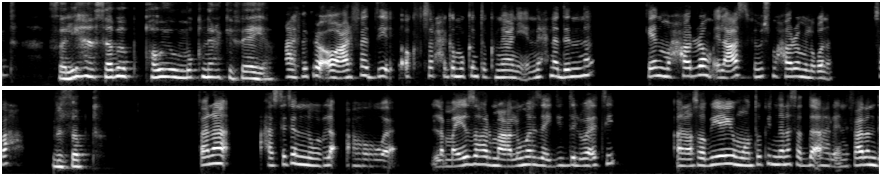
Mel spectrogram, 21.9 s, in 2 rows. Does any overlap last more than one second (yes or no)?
no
